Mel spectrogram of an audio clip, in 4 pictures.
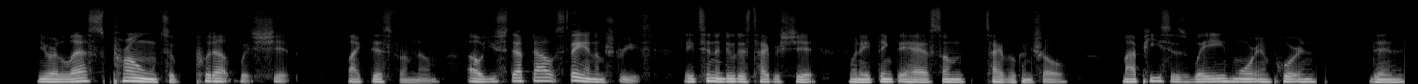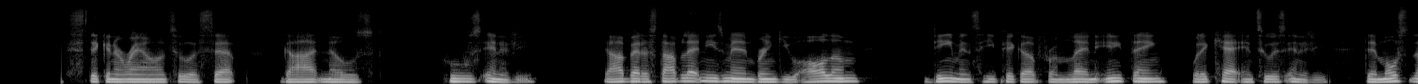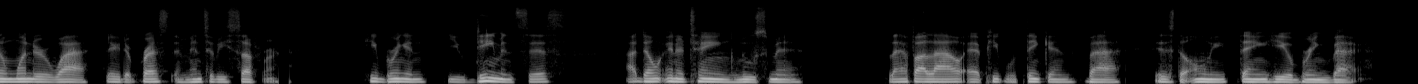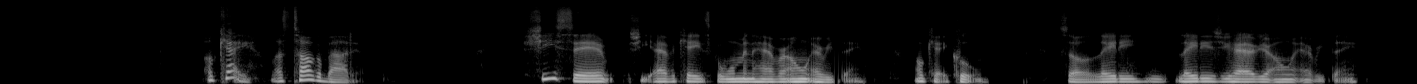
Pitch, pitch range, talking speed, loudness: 120 Hz, 115-130 Hz, 145 wpm, -27 LUFS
